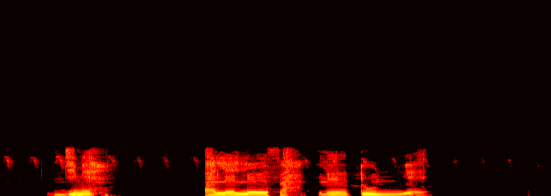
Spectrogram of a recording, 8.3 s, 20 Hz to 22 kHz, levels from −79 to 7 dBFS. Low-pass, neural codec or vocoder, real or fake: 5.4 kHz; none; real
